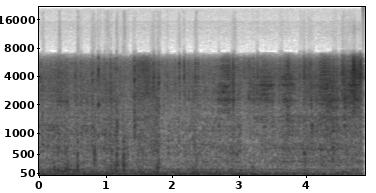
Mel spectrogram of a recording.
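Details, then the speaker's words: ВАЗ: dull, irregular knocks from the front suspension under heavy wind rumble, a worn control-arm ball joint knocking. "вот он звук сейчас покажу ем о о о глухой звук это шаровая опора"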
